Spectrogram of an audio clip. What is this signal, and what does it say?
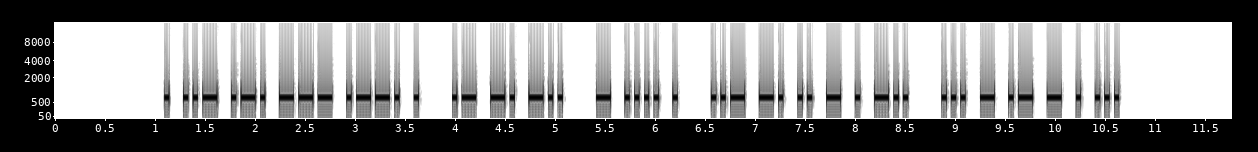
Morse code, heard as a keyed tone, about 25 wpm, 700 Hz. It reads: EUROPE AND THE UNITED STATES
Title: Sets of 5 Words Encore2 25wpm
